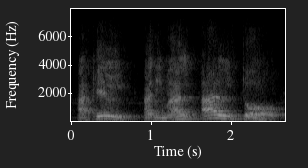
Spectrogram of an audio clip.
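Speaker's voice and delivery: ordinary talk, nothing marked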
